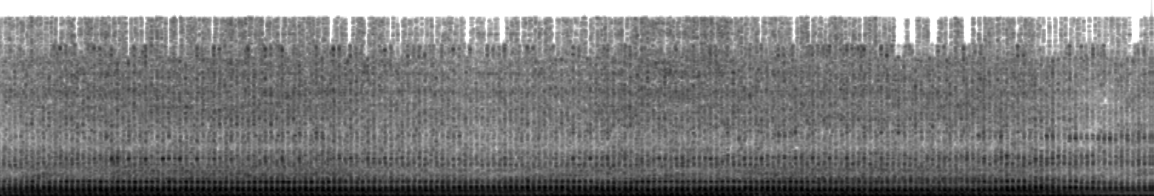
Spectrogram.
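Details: Acura TL at idle: even, rapid knock about two and a half per second over the engine hum, loud but with no performance drawbacks; cause not clear yet.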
